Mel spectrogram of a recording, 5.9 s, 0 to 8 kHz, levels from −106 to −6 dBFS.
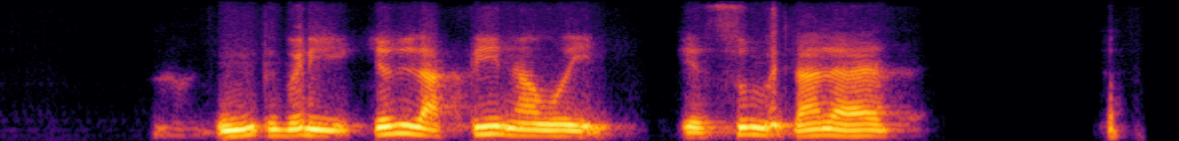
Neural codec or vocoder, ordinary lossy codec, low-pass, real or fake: codec, 16 kHz, 0.5 kbps, FunCodec, trained on Chinese and English, 25 frames a second; Opus, 24 kbps; 7.2 kHz; fake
